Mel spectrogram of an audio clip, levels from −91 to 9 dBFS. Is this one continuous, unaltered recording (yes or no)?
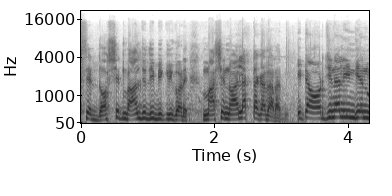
no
